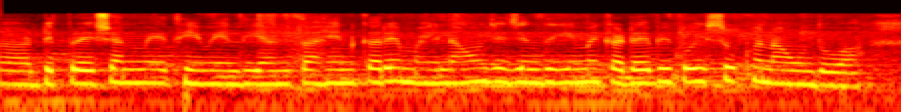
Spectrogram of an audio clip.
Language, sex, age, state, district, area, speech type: Sindhi, female, 30-45, Delhi, South Delhi, urban, spontaneous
